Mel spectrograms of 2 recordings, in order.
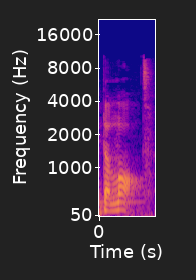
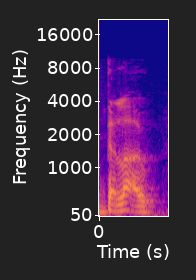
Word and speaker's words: Dalot: You read it Dalot, but it's Dalot.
